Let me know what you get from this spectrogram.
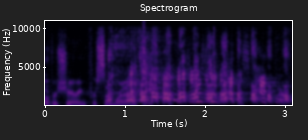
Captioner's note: laughter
